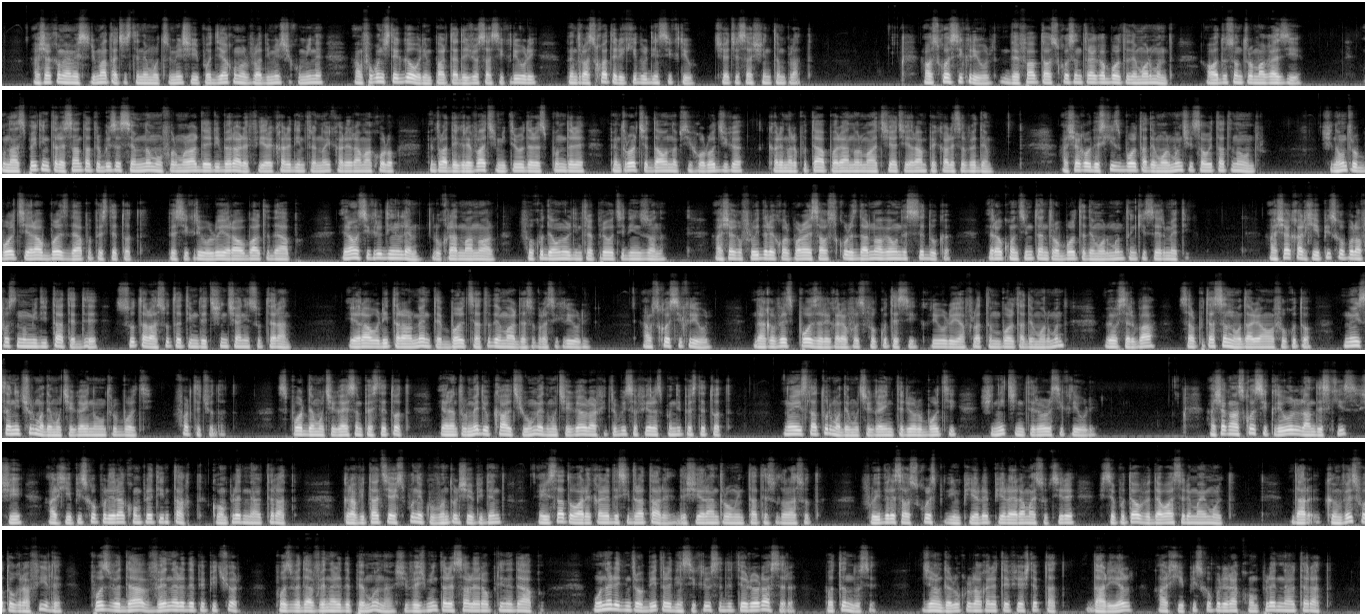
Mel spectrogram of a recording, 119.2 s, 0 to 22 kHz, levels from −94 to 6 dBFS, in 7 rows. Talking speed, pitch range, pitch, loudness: 170 wpm, 110-130 Hz, 120 Hz, -18 LUFS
